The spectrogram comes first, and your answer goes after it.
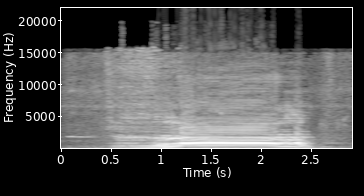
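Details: Cow mooing: a single long, loud moo that rises in pitch at the start, holds steady and rich in harmonics for over a second, then drops away; quiet background otherwise.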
